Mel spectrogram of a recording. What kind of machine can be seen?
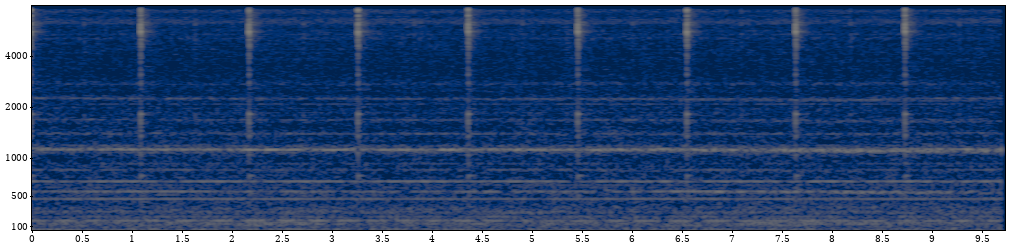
valve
